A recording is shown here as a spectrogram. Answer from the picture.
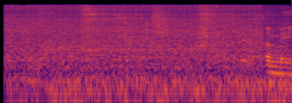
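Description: Steady city street noise: a vehicle engine running amid traffic hum, with indistinct voices in the background.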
